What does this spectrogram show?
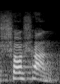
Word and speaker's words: শ্মশান: এখানে আছে দেখো স্মরণে কি কোথাও ম ফলার উচ্চারণ আছে নাই এরপর দেখো শ্মশান দেখো এখানেও তো ম ফালা আছে কিন্তু ম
